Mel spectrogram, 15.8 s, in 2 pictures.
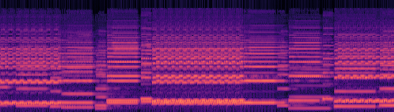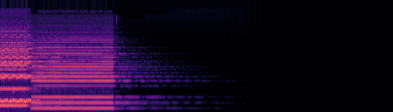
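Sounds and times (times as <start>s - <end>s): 
slow classical piece: 0.0s - 11.8s.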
